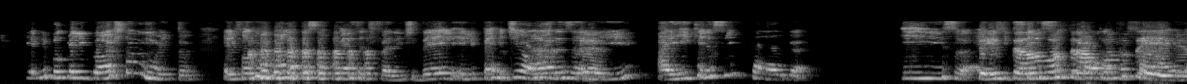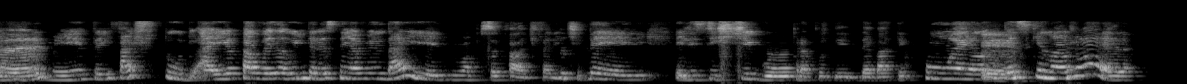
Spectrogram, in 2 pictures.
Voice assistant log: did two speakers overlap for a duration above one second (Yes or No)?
Yes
